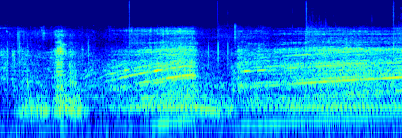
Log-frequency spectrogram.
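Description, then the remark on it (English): Britt Reed's car engine rumbles, then revs and pulls out from the curb, its pitch rising steadily as it accelerates down the street; no voices are heard. “Car pull out from curb down the street.”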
